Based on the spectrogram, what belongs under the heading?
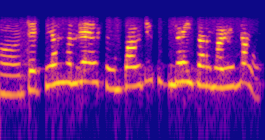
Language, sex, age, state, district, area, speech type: Assamese, female, 60+, Assam, Nagaon, rural, conversation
